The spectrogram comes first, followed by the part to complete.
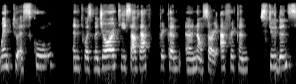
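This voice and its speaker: A woman with a non-native accent, a bright, sharp tone and medium pitch. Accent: non-local accent, sounds foreign. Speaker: participant in a spiritual community dialogue. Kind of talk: group video call discussion.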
